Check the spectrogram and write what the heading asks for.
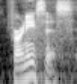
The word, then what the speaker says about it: phronesis: Phronesis.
